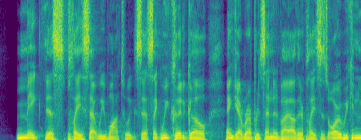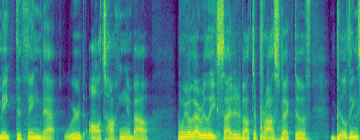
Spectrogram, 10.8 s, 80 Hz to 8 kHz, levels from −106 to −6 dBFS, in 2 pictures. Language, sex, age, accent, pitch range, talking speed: English, male, 30-49, American, 95-115 Hz, 220 wpm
